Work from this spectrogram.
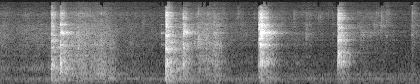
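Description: A spoon knocks against a pot while stirring ricotta and meat sauce, giving four distinct metallic clinks at uneven intervals, close and alone with no talking.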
